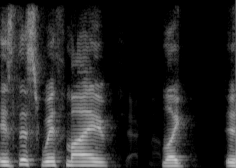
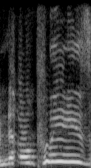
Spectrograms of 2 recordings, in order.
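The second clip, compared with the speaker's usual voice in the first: pleading, pitched way up; 11 semitones higher, 6 dB louder than usual. Voicing a soul being burned up by a spell: Billy's voice pleading. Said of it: "you all hear Billy's voice go".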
